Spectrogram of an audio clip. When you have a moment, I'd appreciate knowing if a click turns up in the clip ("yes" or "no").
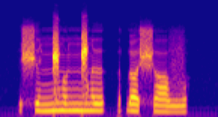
yes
